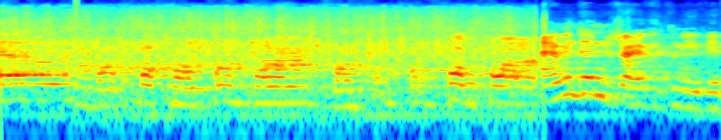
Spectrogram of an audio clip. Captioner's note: people applauding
